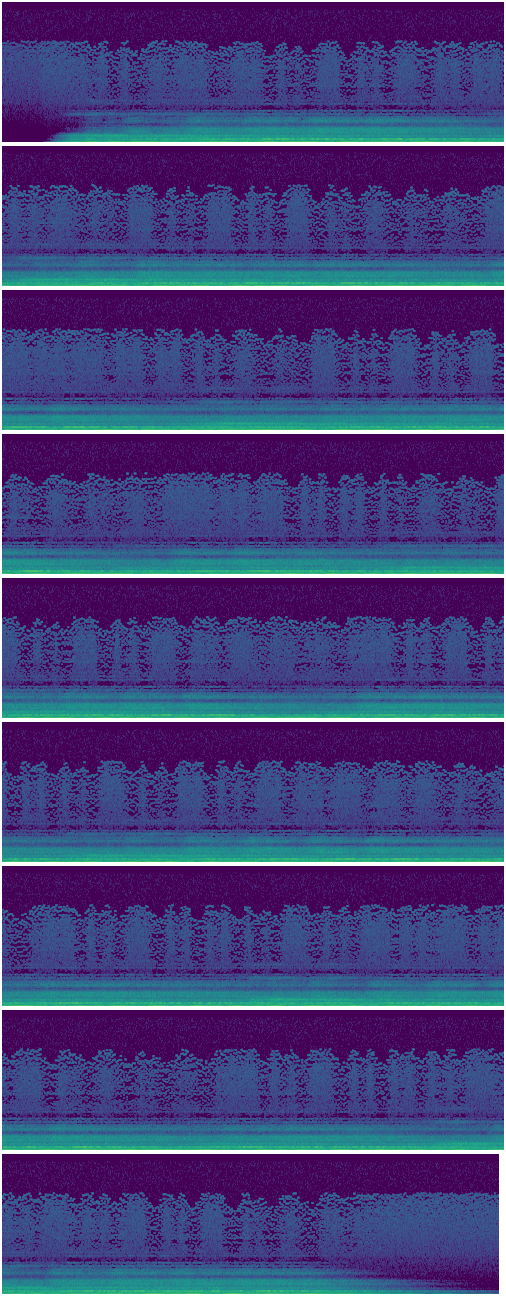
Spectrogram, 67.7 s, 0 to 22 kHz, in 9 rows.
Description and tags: cine background1
made with vst instruments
